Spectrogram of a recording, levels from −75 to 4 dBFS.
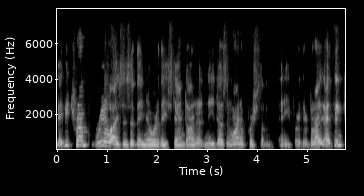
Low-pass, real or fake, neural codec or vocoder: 7.2 kHz; real; none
